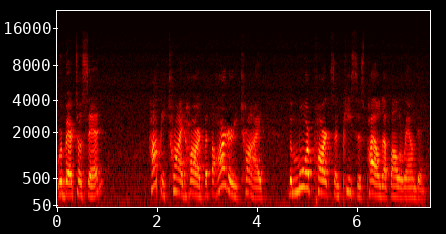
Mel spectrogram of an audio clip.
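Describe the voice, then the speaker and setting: Animated woman reading a picture book. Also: medium pitch, unhurried, rough recording. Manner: expressive and animated, with soft hushed drops. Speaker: children's story reader.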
